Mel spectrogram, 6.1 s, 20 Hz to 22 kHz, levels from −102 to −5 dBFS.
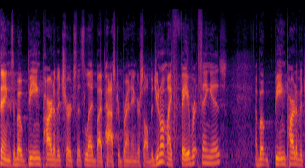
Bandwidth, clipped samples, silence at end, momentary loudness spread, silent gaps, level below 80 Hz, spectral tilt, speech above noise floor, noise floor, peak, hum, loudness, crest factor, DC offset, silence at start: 17.5 kHz; under 0.1%; 0 s; 9 LU; none; -74 dBFS; -4.5 dB/octave; 26 dB; -61 dBFS; -10 dBFS; none; -35 LUFS; 24 dB; under 0.1%; 0 s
